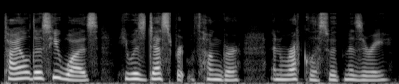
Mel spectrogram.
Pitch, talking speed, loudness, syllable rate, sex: 230 Hz, 195 wpm, -18 LUFS, 5.9 syllables/s, female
